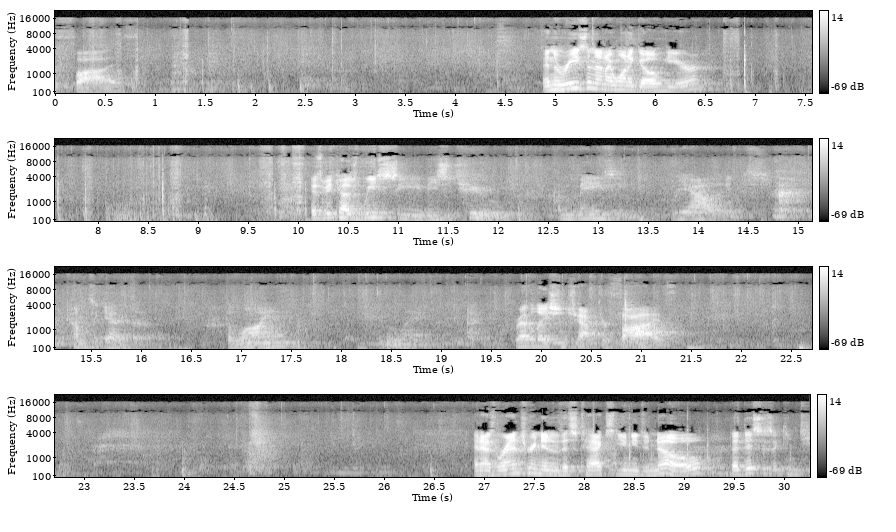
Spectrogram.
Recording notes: Preaches at Rooted Retreat 2023. This sermon was preached to a Junior + Senior High audience.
